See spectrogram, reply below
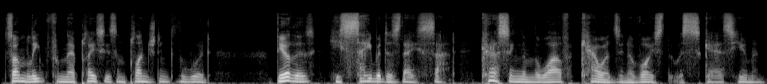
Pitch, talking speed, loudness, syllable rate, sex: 115 Hz, 235 wpm, -21 LUFS, 6.3 syllables/s, male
